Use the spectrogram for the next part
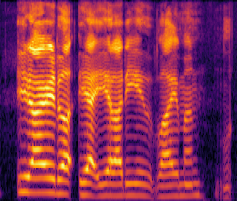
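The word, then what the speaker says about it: Iyari Limon: But for the record, in 2003, Yari, how do you say her name? – Yari Lyman. Lyman, sorry, Yari. Yeah, Lyman.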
